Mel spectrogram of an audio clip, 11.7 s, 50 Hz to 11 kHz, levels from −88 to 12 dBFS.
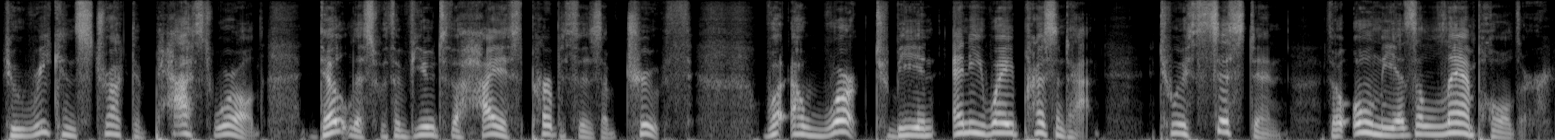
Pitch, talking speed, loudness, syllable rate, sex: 175 Hz, 170 wpm, -20 LUFS, 4.6 syllables/s, male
